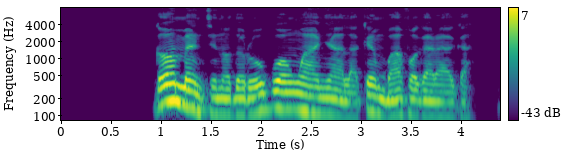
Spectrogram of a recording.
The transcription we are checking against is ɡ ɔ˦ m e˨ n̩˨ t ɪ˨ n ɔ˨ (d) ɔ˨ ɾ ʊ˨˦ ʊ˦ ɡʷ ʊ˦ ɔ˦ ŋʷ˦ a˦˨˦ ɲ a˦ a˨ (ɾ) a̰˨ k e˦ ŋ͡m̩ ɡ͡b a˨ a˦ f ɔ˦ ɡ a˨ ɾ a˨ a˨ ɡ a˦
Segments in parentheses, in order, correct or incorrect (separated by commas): correct, incorrect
